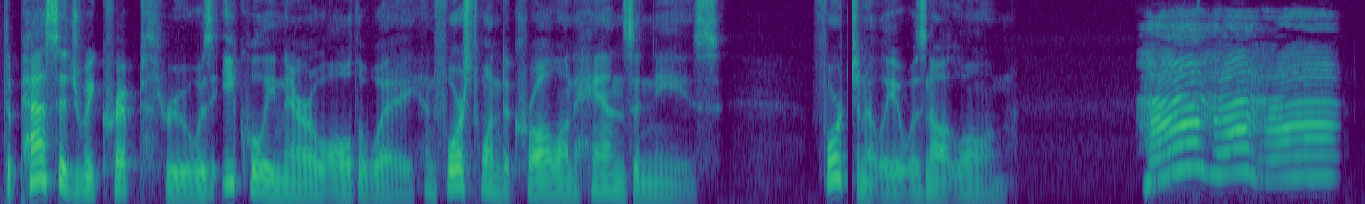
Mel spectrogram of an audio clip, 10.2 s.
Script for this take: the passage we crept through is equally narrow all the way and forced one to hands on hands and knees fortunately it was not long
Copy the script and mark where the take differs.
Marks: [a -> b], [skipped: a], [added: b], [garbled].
the passage we crept through [is -> was] equally narrow all the way and forced one to [hands -> crawl] on hands and knees fortunately it was not long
